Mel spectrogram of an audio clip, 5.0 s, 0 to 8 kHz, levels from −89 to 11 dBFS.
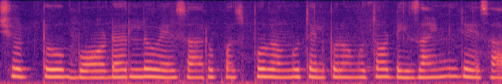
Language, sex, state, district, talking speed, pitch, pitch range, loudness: Telugu, female, Andhra Pradesh, Anantapur, 120 wpm, 255 Hz, 245-265 Hz, -14 LUFS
